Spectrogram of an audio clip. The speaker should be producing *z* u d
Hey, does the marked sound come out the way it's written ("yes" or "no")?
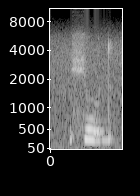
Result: no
